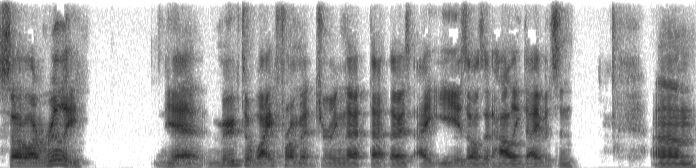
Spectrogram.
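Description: A man's voice sits at medium pitch. He keeps a moderate speed with ordinary pitch variation. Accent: Australian. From Australia. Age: 40s. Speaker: motorsport event promoter. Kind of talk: podcast interview. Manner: hesitant, many fillers.

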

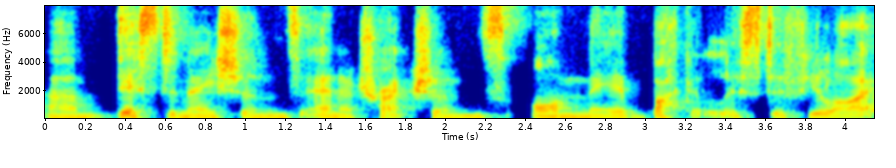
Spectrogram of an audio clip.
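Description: Over a quiet background, a woman with a New Zealand accent speaks at a moderate pace. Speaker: podcast host. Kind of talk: casual interview.

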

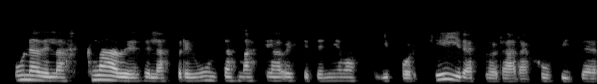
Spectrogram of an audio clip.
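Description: A woman speaks in an Argentine accent, her pitch fairly low. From Argentina. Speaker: planetary scientist. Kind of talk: interview.

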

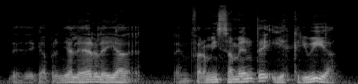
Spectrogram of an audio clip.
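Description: In a Rioplatense accent, a man talks at a fairly quick pace, his fairly low pitch showing ordinary variation. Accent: Rioplatense Spanish (porteño). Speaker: singer-songwriter. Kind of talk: interview. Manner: halting, many repeated words and fillers.

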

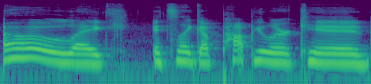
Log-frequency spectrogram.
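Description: At a fairly slow pace, a woman with an unremarkable speaking voice talks at medium pitch with ordinary pitch variation. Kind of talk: casual conversational art discussion.

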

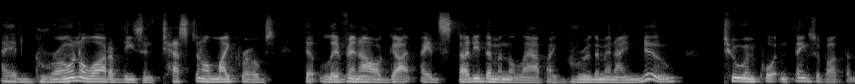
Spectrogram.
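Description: Against a quiet background, a man speaks at a medium pitch and a fairly quick pace with fairly even intonation, in a plain, everyday voice. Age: 60s. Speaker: digestive health researcher and author. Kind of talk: interview.

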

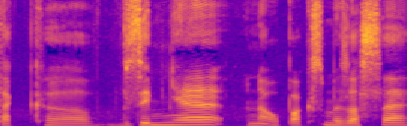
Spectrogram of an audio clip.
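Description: A woman with a plain, everyday voice, fairly low in pitch, with ordinary pitch variation and a dry, close sound free of echo. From Czech Republic. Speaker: former radio presenter. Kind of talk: interview.

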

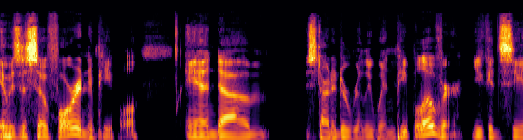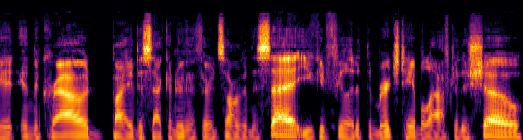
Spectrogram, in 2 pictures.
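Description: A man with a Canadian accent talks at a fairly quick pace in a fairly low pitch, with an unremarkable speaking voice. The sound is dry and close with no echo, against a quiet background. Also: ordinary pitch variation. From Canada, Toronto (Scarborough). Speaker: instrumental band musician. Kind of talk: casual interview chat. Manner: casual, many fillers.

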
